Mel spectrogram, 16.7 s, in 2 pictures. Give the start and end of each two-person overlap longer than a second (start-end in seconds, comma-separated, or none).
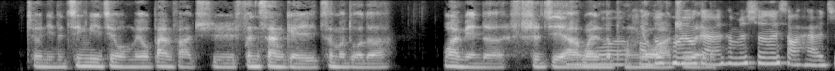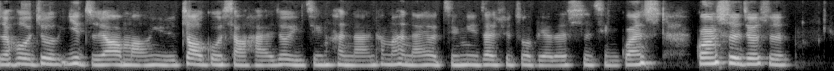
5.5-7.2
